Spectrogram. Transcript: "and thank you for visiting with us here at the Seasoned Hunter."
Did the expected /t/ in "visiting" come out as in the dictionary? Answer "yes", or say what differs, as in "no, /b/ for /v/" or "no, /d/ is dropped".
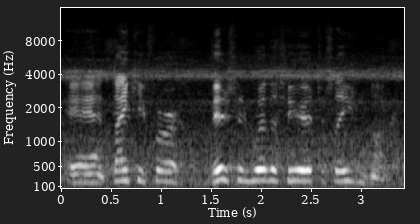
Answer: no, /s/ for /t/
